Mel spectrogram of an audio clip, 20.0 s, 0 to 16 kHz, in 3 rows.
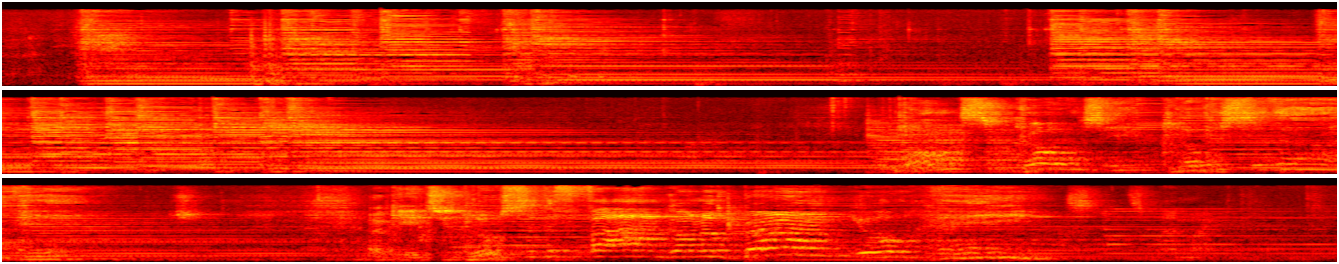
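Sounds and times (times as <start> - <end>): live band playing sustained chords: 0.4 - 20.0.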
